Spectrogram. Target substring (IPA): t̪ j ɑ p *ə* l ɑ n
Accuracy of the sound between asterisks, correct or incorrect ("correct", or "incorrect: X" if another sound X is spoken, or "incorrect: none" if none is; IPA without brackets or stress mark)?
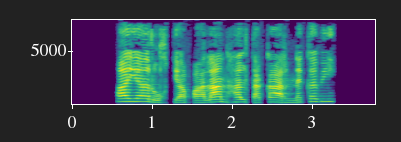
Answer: incorrect: ɑ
